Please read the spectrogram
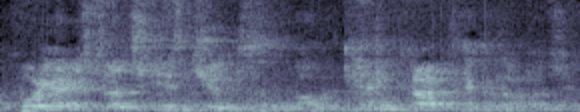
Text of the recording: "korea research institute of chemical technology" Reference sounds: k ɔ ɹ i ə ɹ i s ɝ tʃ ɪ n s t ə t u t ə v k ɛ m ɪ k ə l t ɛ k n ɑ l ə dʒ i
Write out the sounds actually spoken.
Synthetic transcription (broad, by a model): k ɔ ɹ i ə ɹ i s ɝ tʃ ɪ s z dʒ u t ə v k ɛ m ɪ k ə t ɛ k n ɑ l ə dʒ i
